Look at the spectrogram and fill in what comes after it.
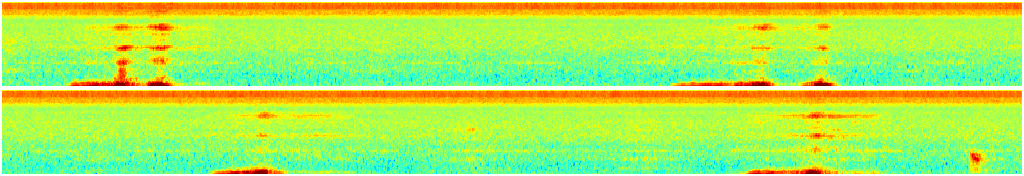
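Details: Spoiled young dog sleeping soundly in another dog's spot snores rhythmically: four low, rasping snores, some with a double catch, repeating about every four seconds against a quiet indoor background.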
